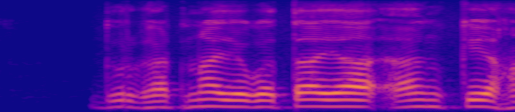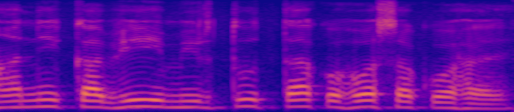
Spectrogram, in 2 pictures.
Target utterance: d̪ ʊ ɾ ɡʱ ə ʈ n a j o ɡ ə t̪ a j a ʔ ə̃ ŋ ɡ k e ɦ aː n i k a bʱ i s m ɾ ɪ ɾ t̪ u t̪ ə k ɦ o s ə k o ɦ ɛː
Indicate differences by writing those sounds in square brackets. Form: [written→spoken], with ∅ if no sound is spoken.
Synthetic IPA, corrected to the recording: d̪ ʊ ɾ ɡʱ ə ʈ n a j o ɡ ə t̪ a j a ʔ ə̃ ŋ ɡ k e ɦ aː n i k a bʱ i [s→∅] m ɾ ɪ ɾ t̪ u t̪ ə k ɦ o s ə k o ɦ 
